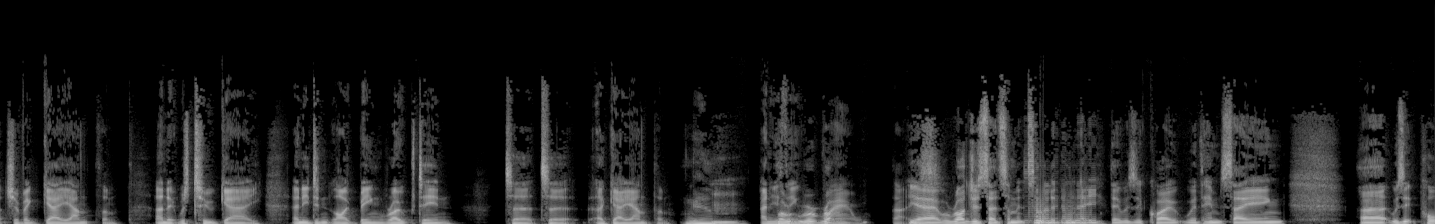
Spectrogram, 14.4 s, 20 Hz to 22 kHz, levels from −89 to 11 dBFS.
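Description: From 10.26 to 10.97 s the speech goes robotic, a stiff metallic buzz locked at 200 Hz that only loosely tracks the words. That's likely repeated short buffers: audio arriving late, with roughly a 5 ms chunk looped to fill most of that stretch.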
